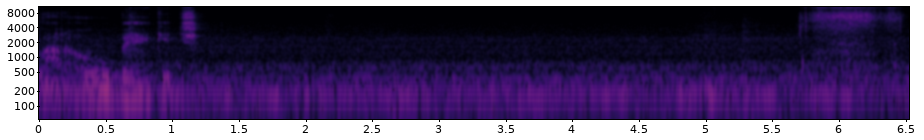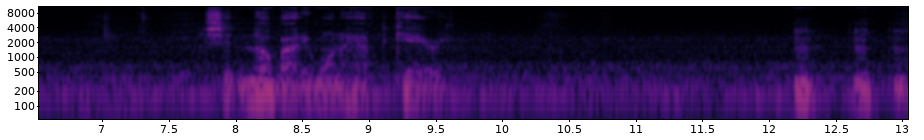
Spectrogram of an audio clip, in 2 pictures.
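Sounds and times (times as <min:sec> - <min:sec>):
steady low hum: 0:00.0 - 0:13.0
brief hissing rustle: 0:05.7 - 0:06.5.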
